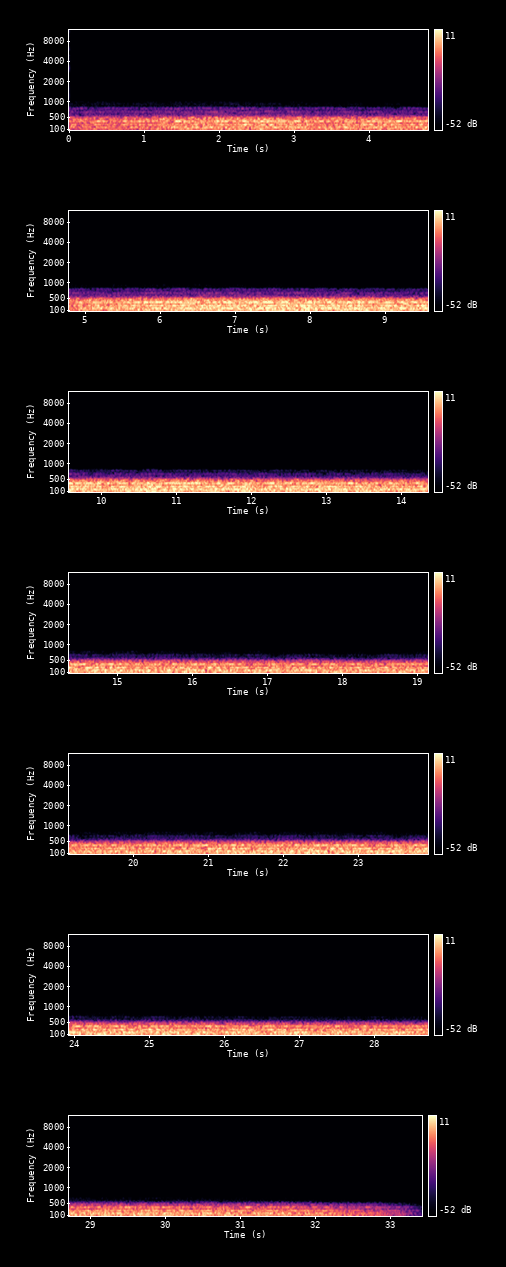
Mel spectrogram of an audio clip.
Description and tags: Deep Space
Sonido simulado del espacio exterior
dark, electro, soundscape, pad, atmosphere, universe, suspence, soundesign, processed, horror, alien, sci-fi, sound-design, space, electronic, deep, thrill, fx, ambient, synth, music, experimental, drone, ambience, delay, cinematic, effect, film, noise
